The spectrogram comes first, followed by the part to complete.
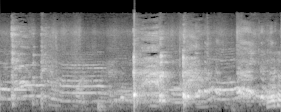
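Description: Young girls' voices in short, broken bits, with a sudden sharp, loud burst about halfway through.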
